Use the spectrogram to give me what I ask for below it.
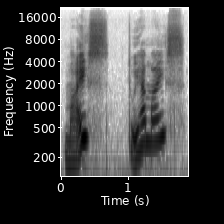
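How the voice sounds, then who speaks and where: In clean, dry studio sound, a woman with a high-pitched, slightly mellow voice speaks slowly but very animatedly. She's a game streamer reading visual novel narration aloud in a let's play, reacting to the story with chatty, casual asides.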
